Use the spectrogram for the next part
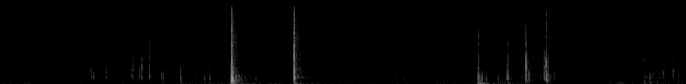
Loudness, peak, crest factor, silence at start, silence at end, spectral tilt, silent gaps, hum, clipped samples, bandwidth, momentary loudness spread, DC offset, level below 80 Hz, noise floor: -41 LUFS; -10 dBFS; 38 dB; 2.3 s; 1.4 s; -4 dB/octave; none; none; under 0.1%; 16 kHz; 25 LU; under 0.1%; -66 dBFS; -80 dBFS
